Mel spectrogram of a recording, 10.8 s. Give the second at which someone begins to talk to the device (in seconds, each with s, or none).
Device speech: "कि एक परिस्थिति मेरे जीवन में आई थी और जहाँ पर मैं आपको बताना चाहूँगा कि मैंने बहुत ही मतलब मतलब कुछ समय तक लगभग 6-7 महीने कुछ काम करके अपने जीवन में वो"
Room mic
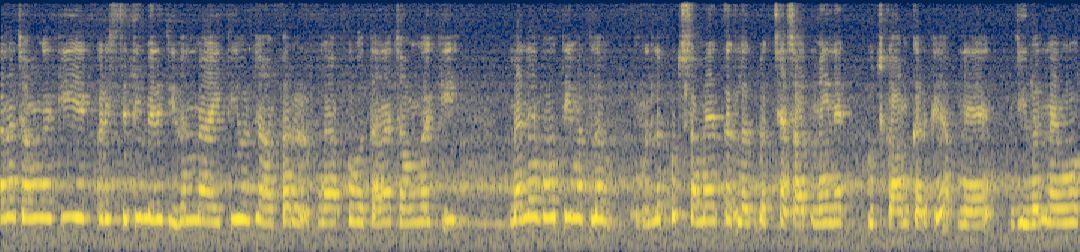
none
